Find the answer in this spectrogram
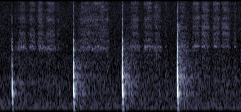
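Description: Stylus writing on an iPad's glass screen: four sharp taps, about half a second apart, as the tip strikes the glass between strokes.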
